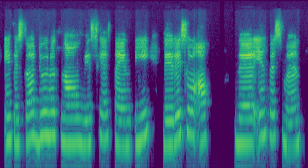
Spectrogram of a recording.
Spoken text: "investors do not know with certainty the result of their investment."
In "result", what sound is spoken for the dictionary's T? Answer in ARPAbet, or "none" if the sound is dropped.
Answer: none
